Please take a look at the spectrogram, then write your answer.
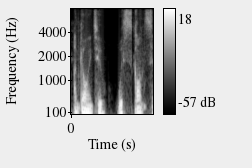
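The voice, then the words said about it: Put-on British accent. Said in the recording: “Chad's got a better British accent than you do”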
